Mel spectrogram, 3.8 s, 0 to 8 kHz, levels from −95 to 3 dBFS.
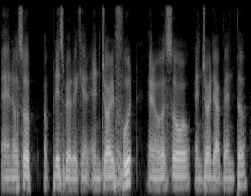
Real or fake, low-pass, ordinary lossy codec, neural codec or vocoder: fake; 7.2 kHz; none; vocoder, 22.05 kHz, 80 mel bands, WaveNeXt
